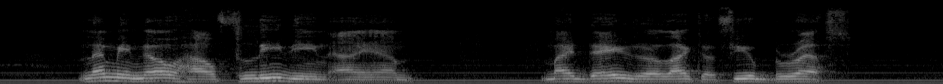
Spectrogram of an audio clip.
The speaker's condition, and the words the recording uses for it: ALS (motor neuron disease). You know, swallowing is a problem.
